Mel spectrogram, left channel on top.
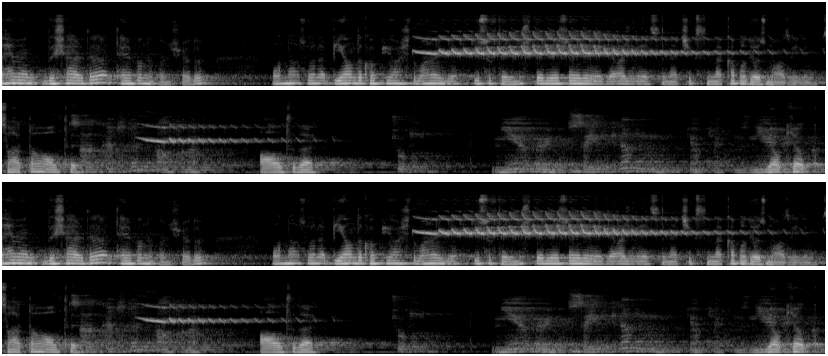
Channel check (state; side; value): identical; both; correlation 1.00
